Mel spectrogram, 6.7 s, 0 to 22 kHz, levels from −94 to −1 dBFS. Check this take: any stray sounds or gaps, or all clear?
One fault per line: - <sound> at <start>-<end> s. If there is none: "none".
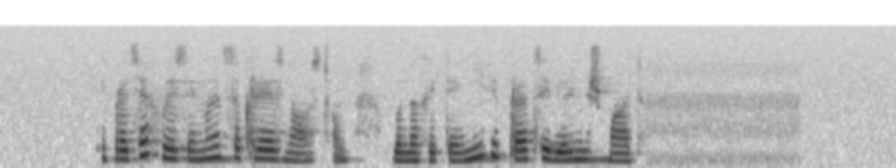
none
